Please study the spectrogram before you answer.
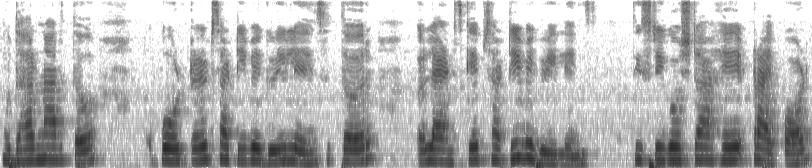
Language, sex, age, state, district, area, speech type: Marathi, female, 18-30, Maharashtra, Kolhapur, urban, spontaneous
